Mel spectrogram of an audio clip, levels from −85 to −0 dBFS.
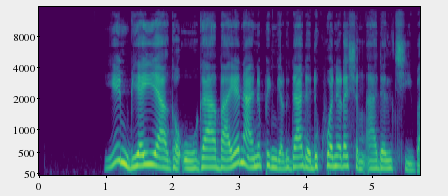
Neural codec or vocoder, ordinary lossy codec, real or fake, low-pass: none; none; real; 14.4 kHz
